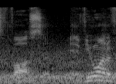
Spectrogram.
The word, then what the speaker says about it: fossa: game of telephone has Americans saying while England pronounces it as Fossa. So if your point of reference is the movie, it's Fossa. If it's Sir Attenborough or the Wild Thornberrys, it's Fossa.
